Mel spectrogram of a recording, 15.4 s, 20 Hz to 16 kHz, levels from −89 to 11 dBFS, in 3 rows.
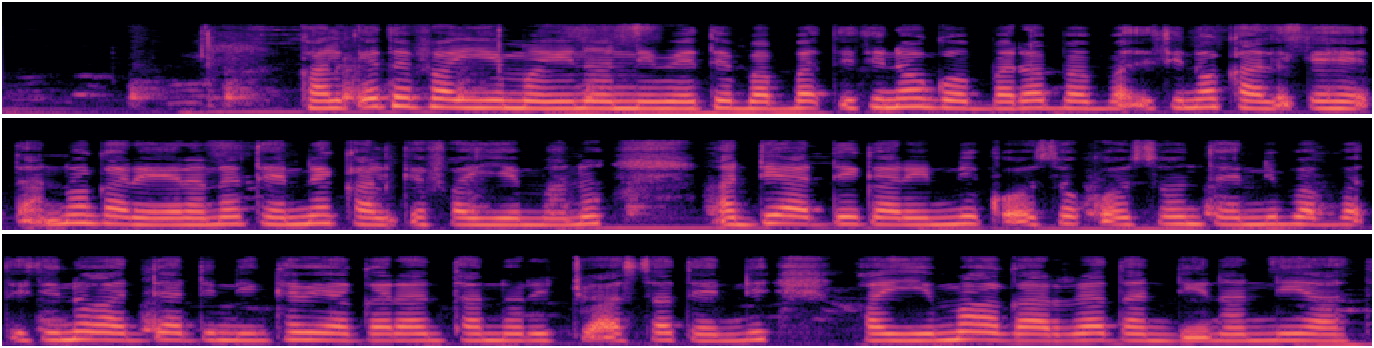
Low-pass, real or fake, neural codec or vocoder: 7.2 kHz; real; none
